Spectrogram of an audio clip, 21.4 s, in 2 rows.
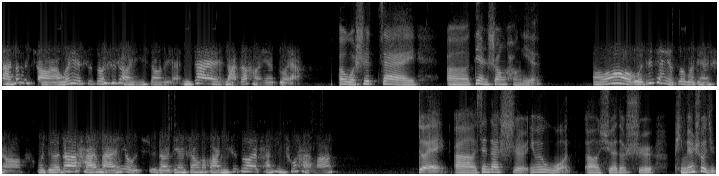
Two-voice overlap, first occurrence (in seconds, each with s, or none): none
